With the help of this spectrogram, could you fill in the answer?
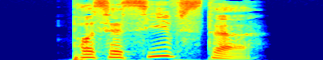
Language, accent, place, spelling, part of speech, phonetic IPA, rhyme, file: German, Germany, Berlin, possessivster, adjective, [ˌpɔsɛˈsiːfstɐ], -iːfstɐ, De-possessivster.ogg
- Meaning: inflection of possessiv: 1. strong/mixed nominative masculine singular superlative degree 2. strong genitive/dative feminine singular superlative degree 3. strong genitive plural superlative degree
